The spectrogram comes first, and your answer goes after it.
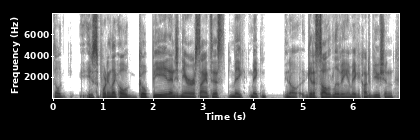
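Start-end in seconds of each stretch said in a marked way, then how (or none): none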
